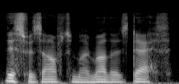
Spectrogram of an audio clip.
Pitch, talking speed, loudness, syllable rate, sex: 115 Hz, 200 wpm, -19 LUFS, 4.9 syllables/s, male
